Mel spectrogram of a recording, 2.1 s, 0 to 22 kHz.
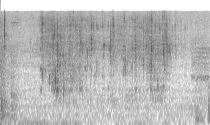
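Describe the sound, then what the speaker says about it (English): Water is poured into a pan to make keto cranberry sauce, giving a steady close splashing and trickling flow that runs for the whole stretch without any speech. "So I'm going to be putting 3/4 cup of water in."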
